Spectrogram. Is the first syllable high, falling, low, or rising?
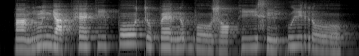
low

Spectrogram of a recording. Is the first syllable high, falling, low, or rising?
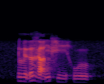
rising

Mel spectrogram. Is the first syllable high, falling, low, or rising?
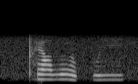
high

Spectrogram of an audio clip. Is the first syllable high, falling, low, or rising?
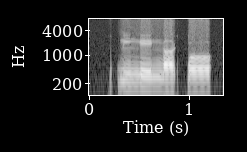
high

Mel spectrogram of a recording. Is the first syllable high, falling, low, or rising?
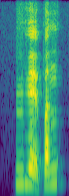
low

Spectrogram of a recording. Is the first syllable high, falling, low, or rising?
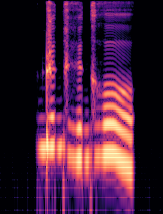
high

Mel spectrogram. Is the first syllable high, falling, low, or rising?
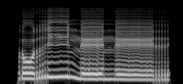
low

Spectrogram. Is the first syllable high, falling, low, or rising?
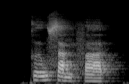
rising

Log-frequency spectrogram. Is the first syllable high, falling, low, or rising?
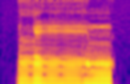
low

